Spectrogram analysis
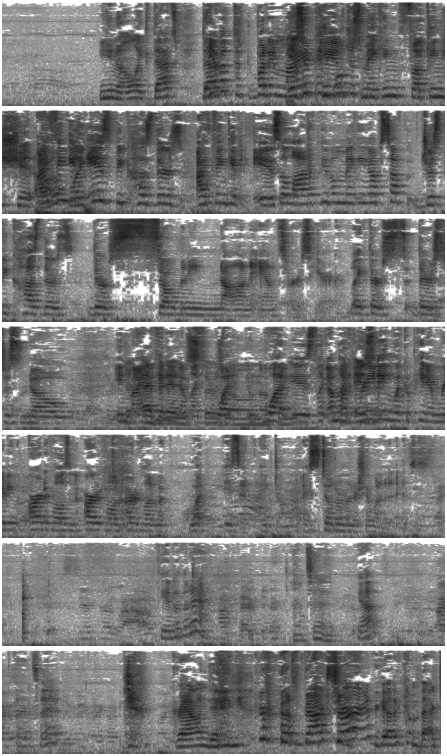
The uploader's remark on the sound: This was our first episode we ever recorded but got lost during the transfer of sights to host the podcast. The sound quality is so horrible, we're constantly getting interrupted by our friend group.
